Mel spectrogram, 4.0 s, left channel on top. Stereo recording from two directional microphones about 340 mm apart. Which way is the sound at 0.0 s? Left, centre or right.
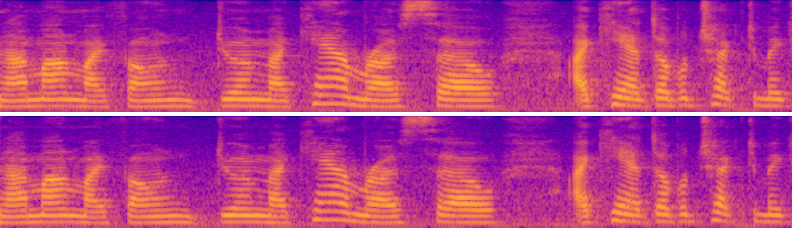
Centre.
